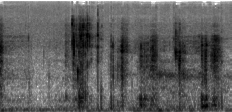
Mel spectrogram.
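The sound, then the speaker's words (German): Biting and chewing a crunchy cucumber with mustard: several crisp, sharp crunches come at an irregular rhythm, fairly faint and with no talk. “Kann man mal mit Gurke probieren, oder? Ach. Wir haben ja hier Gurken. Oh, nur ablecken. Und jetzt probieren wir das mal.”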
